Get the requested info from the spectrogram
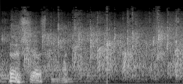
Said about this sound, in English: I think we can applaud for that.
